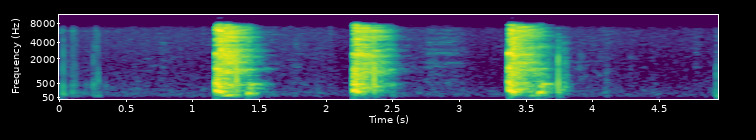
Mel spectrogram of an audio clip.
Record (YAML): three_cough_length: 4.9 s
three_cough_amplitude: 18640
three_cough_signal_mean_std_ratio: 0.28
survey_phase: beta (2021-08-13 to 2022-03-07)
age: 18-44
gender: Male
wearing_mask: 'No'
symptom_none: true
smoker_status: Never smoked
respiratory_condition_asthma: false
respiratory_condition_other: false
recruitment_source: REACT
submission_delay: 1 day
covid_test_result: Negative
covid_test_method: RT-qPCR
influenza_a_test_result: Negative
influenza_b_test_result: Negative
